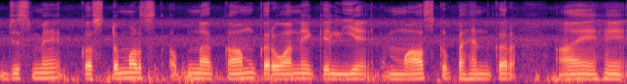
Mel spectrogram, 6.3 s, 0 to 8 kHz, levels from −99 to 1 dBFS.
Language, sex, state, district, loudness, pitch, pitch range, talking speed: Hindi, male, Bihar, Samastipur, -18 LUFS, 130 Hz, 125-135 Hz, 115 wpm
